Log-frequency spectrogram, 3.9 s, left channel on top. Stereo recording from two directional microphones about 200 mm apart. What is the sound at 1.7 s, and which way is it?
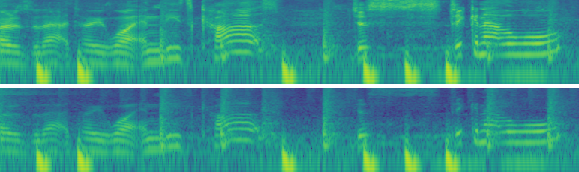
Music, centre (ahead or behind).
